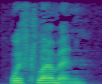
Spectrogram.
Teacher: the TH moves back and the L moves forward to meet in a new middle position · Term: composite sound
